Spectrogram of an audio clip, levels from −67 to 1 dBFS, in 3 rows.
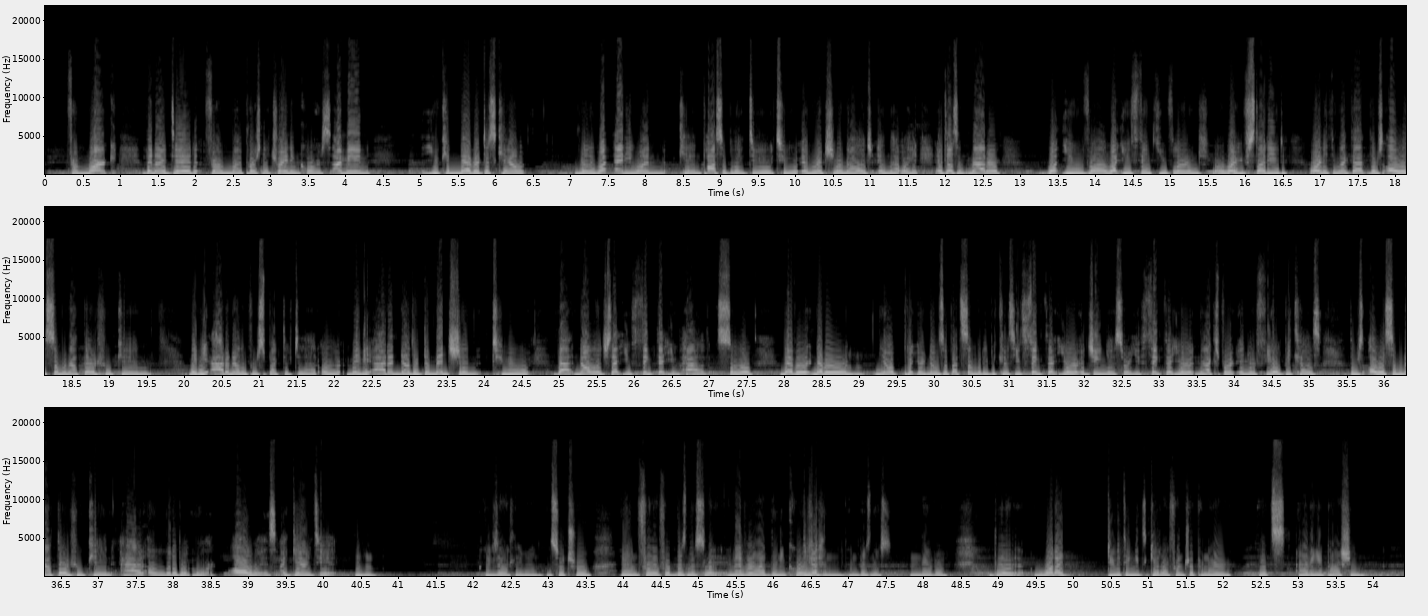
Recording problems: distortion; heavy; 6 dB below the speech
voice in the background; noticeable; throughout; 15 dB below the speech

